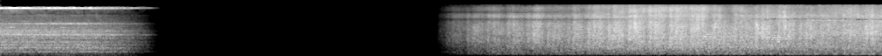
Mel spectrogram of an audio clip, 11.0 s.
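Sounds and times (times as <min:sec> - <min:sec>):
train rumbling on rails: 0:05.5 - 0:11.0.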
